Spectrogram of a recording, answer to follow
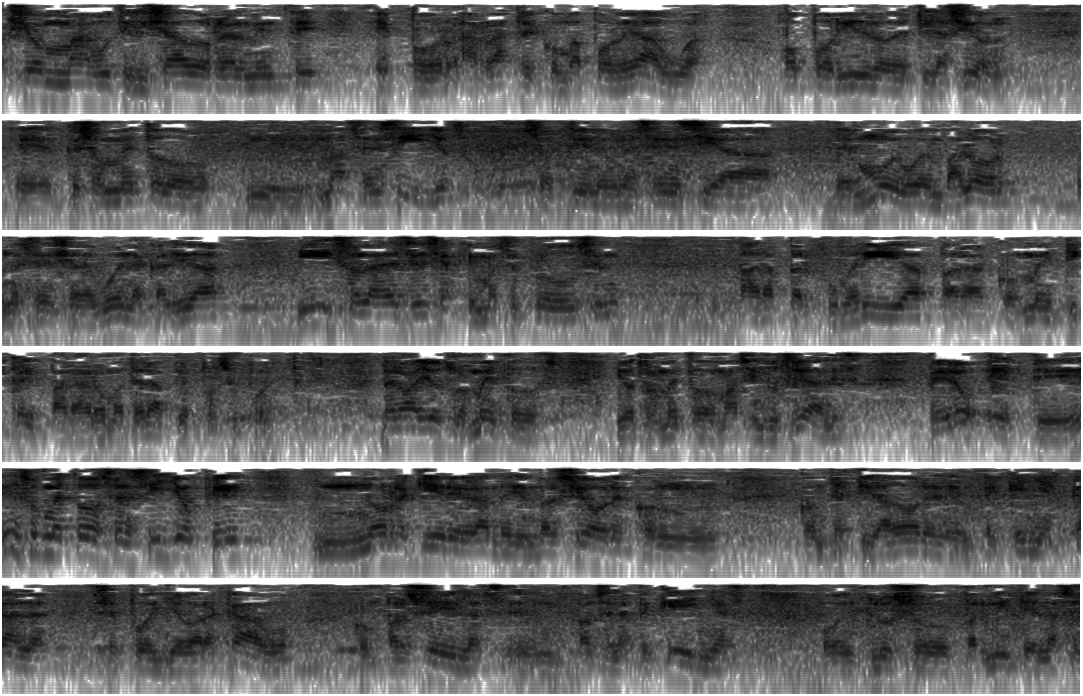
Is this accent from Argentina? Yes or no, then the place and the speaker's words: yes; Mendoza, Argentina; now in Merlo, Argentina; Mire, yo estoy hace 27 años en la localidad de Merlo, en la provincia de San Luis. En realidad soy originario de Mendoza, de la provincia de Mendoza, pero hace 27 años que estamos en Merlo.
